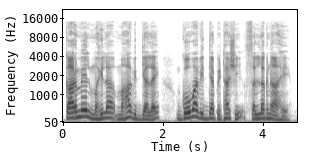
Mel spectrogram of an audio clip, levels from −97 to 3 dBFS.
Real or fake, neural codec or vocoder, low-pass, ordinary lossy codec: real; none; 14.4 kHz; none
